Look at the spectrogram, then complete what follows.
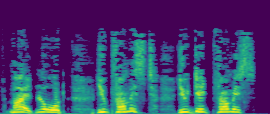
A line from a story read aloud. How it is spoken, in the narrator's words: he choked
